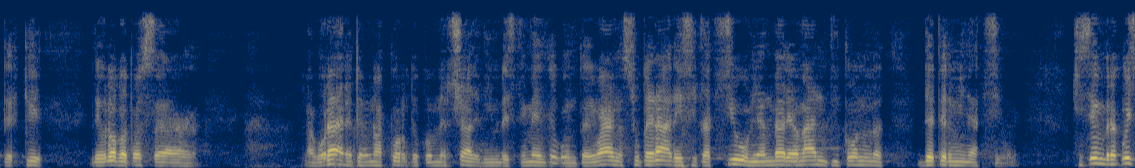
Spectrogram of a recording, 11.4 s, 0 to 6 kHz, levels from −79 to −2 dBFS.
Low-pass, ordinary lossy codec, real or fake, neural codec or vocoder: 5.4 kHz; none; fake; codec, 44.1 kHz, 2.6 kbps, DAC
